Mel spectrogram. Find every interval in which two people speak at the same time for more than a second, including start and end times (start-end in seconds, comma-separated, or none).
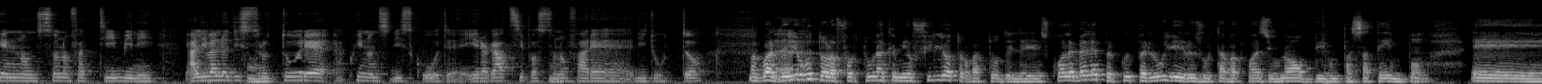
none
